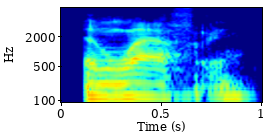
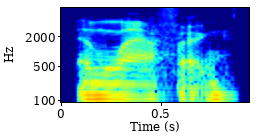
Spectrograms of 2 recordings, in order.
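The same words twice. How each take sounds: The two takes are said the same way.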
